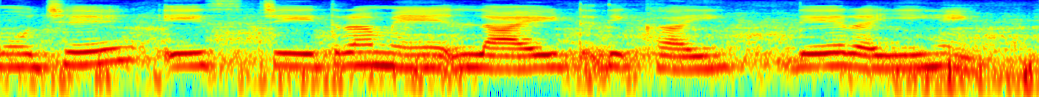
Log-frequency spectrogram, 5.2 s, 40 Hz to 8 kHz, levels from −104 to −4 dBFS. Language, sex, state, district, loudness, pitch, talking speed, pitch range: Hindi, female, Madhya Pradesh, Dhar, -16 LUFS, 210 Hz, 105 wpm, 200-225 Hz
